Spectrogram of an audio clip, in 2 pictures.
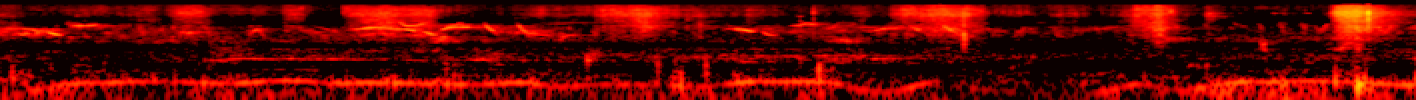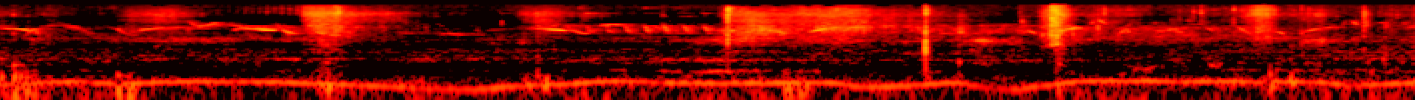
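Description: Small birds chirping and singing, with scattered rustles and clicks, over a low hum that steps back and forth between two pitches.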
